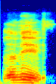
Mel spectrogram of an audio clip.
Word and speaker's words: Lviv: that the Canadian devotees are sponsoring devotees in Lviv, if I pronounced it correctly. Yes, Lviv.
